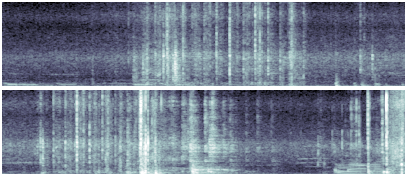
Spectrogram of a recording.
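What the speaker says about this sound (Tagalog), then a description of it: "Ito mga kalapatids." Pigeons coo in a series of low, throaty calls at close range, mixed with people talking and some knocking and handling noises nearby.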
